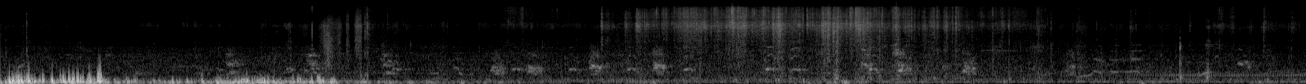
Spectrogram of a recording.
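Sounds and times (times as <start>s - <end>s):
rustling clicking hiss: 1.6s - 13.0s
farm animals calling: 3.8s - 13.0s.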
